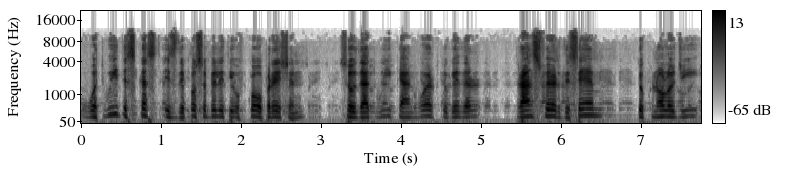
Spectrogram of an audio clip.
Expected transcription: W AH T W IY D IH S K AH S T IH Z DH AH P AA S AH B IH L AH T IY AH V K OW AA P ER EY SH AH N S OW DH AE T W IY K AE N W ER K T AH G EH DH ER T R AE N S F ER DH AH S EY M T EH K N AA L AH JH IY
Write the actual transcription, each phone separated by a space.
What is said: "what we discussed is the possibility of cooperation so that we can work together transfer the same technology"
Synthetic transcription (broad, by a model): W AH T W IY D IH S K AH S T IH Z DH AH P AA S AH B IH L AH T IY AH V K OW AA P ER EY SH AH N S OW DH AE T W IY K AE N W ER K T AH G EH DH ER T R AE N S F ER DH AH S EY M T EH K N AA L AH JH IY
